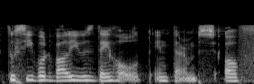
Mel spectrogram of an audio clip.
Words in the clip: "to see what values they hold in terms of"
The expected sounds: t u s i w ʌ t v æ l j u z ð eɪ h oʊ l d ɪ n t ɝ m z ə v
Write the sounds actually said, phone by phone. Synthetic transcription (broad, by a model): t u s i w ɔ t v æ l j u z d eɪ h oʊ l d ɪ n t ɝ m s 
